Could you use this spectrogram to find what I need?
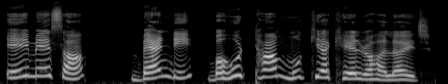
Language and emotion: Maithili, neutral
